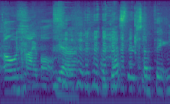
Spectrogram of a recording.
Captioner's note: laughs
